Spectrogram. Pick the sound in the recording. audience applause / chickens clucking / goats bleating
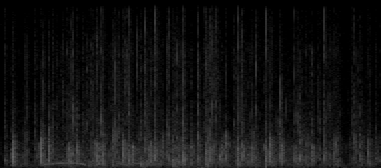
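audience applause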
